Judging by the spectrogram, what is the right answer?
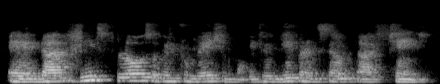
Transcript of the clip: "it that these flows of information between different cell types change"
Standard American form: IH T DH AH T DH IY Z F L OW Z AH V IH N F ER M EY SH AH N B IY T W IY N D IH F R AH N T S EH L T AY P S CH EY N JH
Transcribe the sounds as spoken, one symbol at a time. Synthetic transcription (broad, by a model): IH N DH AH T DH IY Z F L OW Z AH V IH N F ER M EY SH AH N B IY T W IY N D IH F R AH N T S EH N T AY S CH EY N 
